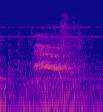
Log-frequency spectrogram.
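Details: Puppy giving a single drawn-out whine lasting about a second, a soft tonal cry with a slight wavering pitch, over a steady background hum of insects; a person's voice is heard around it.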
